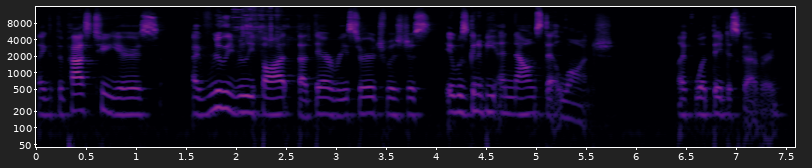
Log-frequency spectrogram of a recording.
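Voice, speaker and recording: A young woman speaking softly and hesitantly, sharing her side of things on a live stream. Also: fairly low pitch, steady tone, moderate pace. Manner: soft-spoken, hesitant. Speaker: streamer addressing her audience. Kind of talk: personal live statement.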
